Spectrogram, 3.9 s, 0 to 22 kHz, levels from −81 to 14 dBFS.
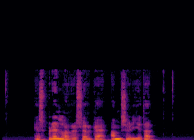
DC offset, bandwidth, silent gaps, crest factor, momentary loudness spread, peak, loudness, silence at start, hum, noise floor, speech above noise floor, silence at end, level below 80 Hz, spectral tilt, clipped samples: under 0.1%; 11.5 kHz; none; 16 dB; 9 LU; -8 dBFS; -23 LUFS; 0.7 s; none; -65 dBFS; 43 dB; 0.8 s; -58 dBFS; -6 dB/octave; under 0.1%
